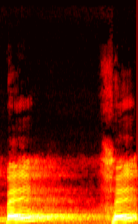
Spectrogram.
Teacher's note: दोनों होठ साथ में मिलने से ध्वनि बाहर निकलती है, तो ये ओष्ठ कहलाते हैं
